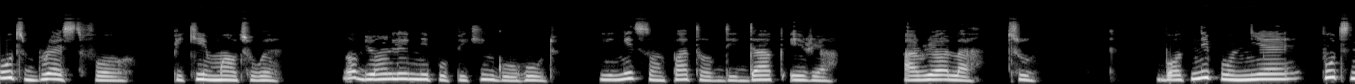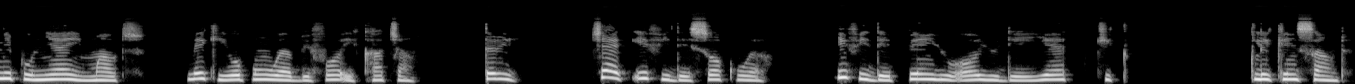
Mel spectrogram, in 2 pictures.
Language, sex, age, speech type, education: Nigerian Pidgin, female, 30-45, spontaneous, tertiary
